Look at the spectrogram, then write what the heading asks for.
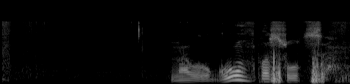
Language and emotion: Russian, neutral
